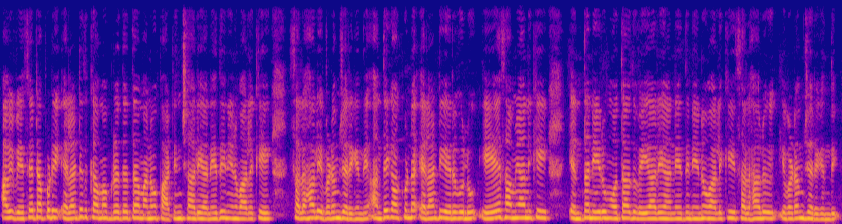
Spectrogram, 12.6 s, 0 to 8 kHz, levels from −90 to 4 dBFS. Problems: background sounds at intervals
